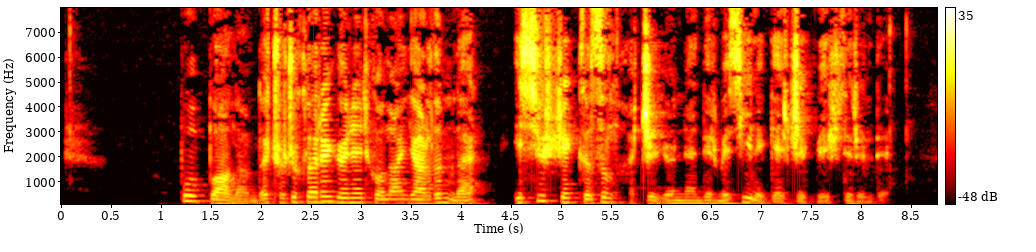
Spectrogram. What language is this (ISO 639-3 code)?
tur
